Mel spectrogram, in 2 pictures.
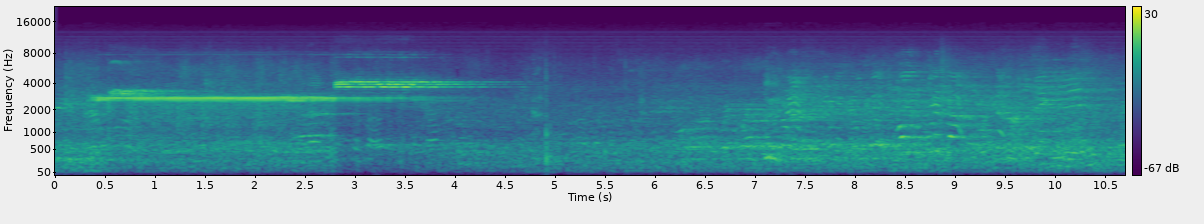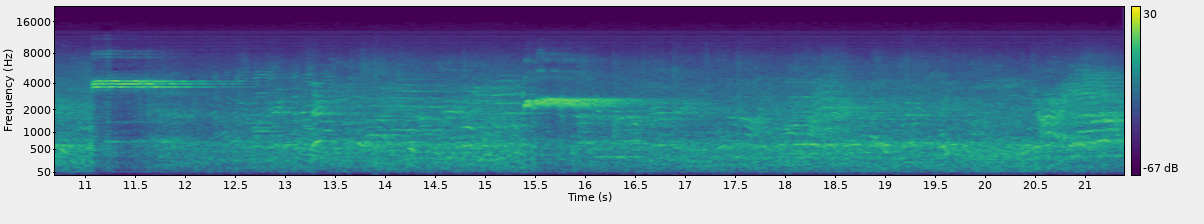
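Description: Whistle blasts in a large gym over a steady din of voices and shouting. One long blast starts near the start and runs almost three seconds, with a higher blast right after it. Another high blast comes a little past the middle, and a short one follows a few seconds later.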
